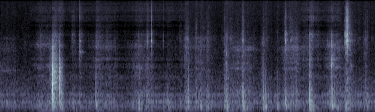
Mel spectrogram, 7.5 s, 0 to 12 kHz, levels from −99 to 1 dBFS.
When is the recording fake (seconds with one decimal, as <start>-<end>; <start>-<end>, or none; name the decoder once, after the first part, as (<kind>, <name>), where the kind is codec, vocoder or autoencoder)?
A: 0.6-3.7 (codec, SNAC); 6.0-6.8

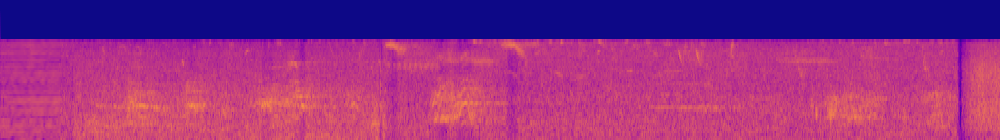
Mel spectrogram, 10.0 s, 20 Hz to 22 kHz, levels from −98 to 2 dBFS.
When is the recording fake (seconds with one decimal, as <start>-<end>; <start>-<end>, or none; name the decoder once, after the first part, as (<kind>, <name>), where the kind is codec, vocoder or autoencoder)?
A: 0.0-0.6 (vocoder, HiFi-GAN)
